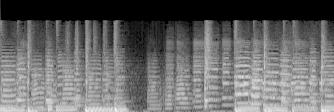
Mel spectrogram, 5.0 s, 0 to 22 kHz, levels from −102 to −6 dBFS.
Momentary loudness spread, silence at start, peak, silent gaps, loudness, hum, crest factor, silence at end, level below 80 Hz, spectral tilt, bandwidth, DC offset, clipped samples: 12 LU; 0 s; -4 dBFS; none; -23 LUFS; none; 18 dB; 0 s; -28 dBFS; -5 dB/octave; 10.5 kHz; under 0.1%; under 0.1%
